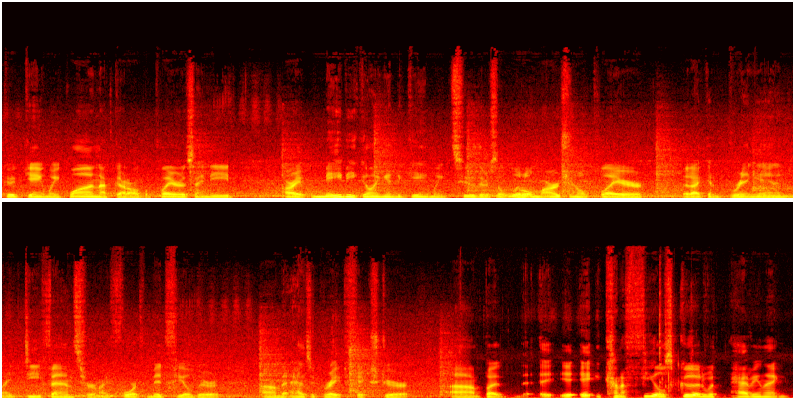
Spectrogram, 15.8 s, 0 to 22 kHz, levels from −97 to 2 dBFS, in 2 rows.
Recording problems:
rain or running water; noticeable; throughout; 10 dB below the speech

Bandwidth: 17 kHz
